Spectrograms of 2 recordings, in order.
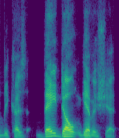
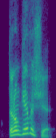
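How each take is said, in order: First: Said in the usual way. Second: "They don't give a shit" pitched higher, with weight on "give"; emphatic repeat. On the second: Real, not acted. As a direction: hammer "give" home the second time. Repeated complaint, emphatic second take.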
